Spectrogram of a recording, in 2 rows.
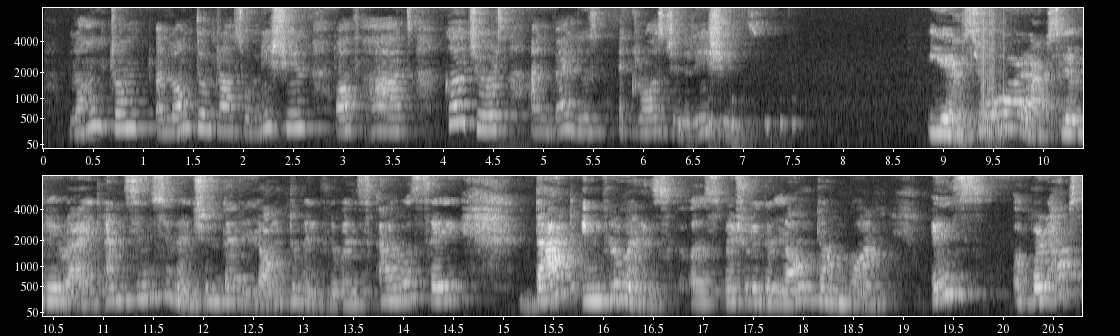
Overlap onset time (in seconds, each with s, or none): none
